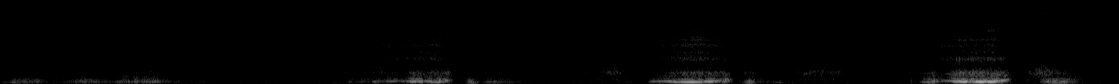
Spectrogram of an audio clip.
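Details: Dog asleep, snoring: deep, rumbling snores with breathy exhales, about three breaths in eleven seconds, in a quiet room.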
